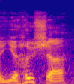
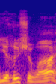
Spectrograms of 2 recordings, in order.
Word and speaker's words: Yahusha: the coming Mashiach, Messiah, is spelled with 5 letters, which translates into Yahusha, and that's the original text. Now again, with vowel points, it's going to say Yahushua, and that's because they vowel pointed and added an extra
